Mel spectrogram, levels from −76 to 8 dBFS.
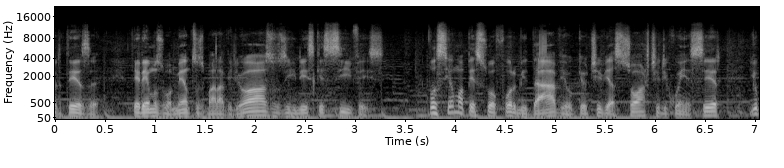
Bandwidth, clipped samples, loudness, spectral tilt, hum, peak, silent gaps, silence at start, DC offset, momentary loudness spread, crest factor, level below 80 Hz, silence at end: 14 kHz; under 0.1%; -20 LUFS; -3 dB/octave; none; 0 dBFS; none; 0 s; under 0.1%; 9 LU; 20 dB; -38 dBFS; 0 s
